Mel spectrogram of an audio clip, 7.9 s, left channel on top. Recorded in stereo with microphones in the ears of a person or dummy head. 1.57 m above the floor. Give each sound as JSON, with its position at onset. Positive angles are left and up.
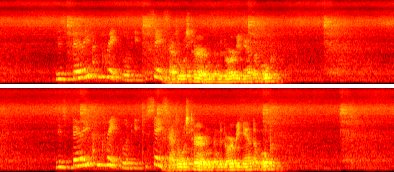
{"t": 1.1, "sound": "a woman speaking", "side_deg": -20, "distance_m": 1.4}
{"t": 3.2, "sound": "a man speaking", "side_deg": -45, "distance_m": 0.9}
